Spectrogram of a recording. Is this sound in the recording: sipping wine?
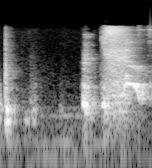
no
